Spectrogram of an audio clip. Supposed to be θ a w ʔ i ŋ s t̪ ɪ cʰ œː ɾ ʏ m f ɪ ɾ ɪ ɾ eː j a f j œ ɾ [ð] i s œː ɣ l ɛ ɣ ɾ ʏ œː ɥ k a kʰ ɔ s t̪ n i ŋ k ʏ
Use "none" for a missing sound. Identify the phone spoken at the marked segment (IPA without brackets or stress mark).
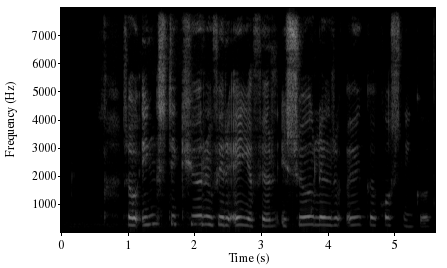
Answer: ð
